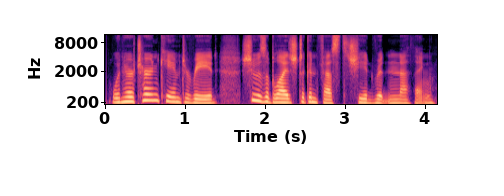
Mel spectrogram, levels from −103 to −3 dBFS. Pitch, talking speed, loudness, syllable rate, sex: 190 Hz, 215 wpm, -17 LUFS, 5.5 syllables/s, female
